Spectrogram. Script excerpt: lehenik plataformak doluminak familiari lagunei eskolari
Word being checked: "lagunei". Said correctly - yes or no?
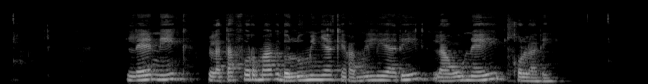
yes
